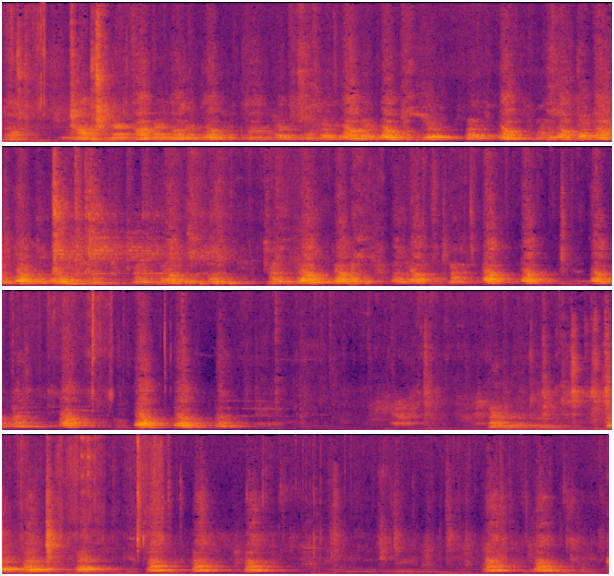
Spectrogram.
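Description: Shelter dogs barking over and over, one bark after another, easing off for a couple of seconds about two-thirds of the way through before starting up again.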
